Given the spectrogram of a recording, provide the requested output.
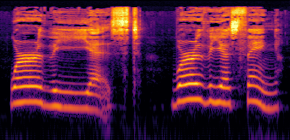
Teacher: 后面这个 T 的音我们省略掉了，因为后面遇到辅音了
